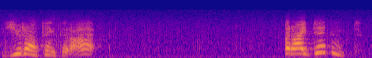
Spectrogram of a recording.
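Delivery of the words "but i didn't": high, loud frightened protest; blurting out her innocence in fear; frightened cry of denial; panicked denial. Acted. Wife protesting accusation in panic.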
